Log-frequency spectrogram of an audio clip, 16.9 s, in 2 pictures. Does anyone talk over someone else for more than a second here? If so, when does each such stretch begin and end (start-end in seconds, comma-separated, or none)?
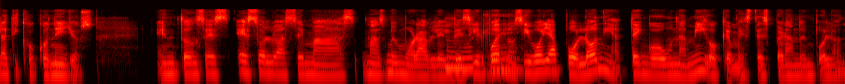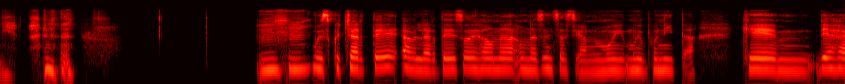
none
